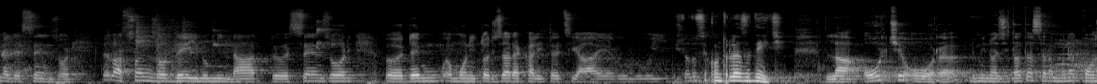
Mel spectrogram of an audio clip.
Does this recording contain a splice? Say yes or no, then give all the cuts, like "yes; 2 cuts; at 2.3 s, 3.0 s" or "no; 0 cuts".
yes; 2 cuts; at 6.7 s, 7.9 s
